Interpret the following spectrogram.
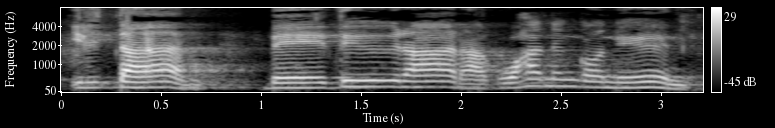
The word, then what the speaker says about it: MedDRA: 여기 지금 발표 제목에 보시면 아시겠지만, Medical Dictionary for Regulatory Activities에서 사실 D가 두 개인데, 앞에 구분을 하려고 MED 할 때는 ED는 소문자로 쓰고 뒤에는 DRA를 써서 이렇게 하고 MEDLA라고 읽습니다.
